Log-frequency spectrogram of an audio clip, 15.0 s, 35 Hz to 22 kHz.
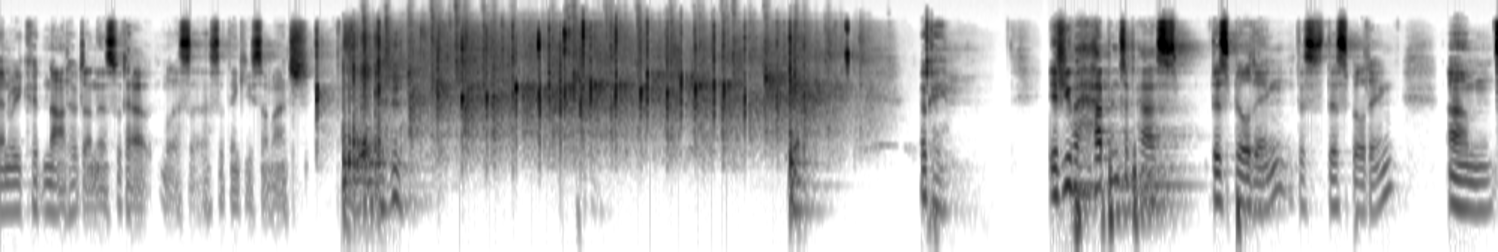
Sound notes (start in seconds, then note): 3.1 applause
